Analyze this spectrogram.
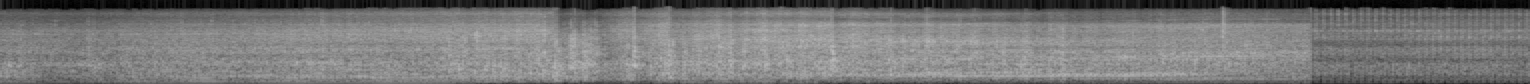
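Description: A plow blade scrapes loudly through snow.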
